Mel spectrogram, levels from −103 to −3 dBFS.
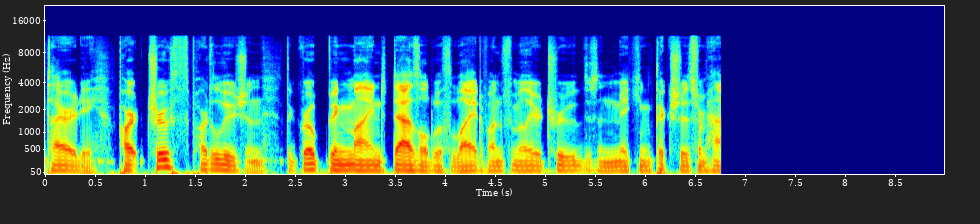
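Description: A speech recording with an audio dropout to silence: at 6.75 s the sound cuts off abruptly and stays silent to the end, likely from a lost input. Unlike a fade or noise gate, there is no decay and no lingering room tone.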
